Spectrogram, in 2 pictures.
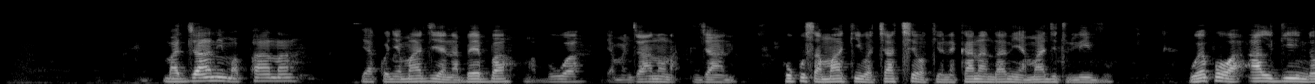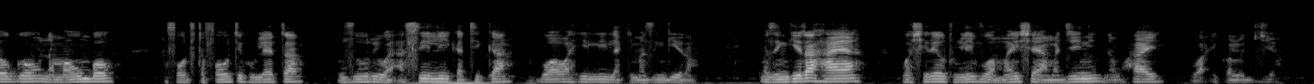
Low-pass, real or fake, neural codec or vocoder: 7.2 kHz; real; none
